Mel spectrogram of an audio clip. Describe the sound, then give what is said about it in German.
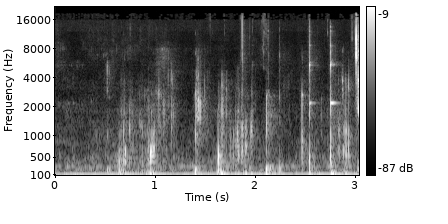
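Someone sips and swallows Saskia brand water, a series of small wet mouth clicks and soft gulps, quiet and irregular over a faint low hum, with no talking. “Sehr gutes Wasser, vielen Dank.”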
